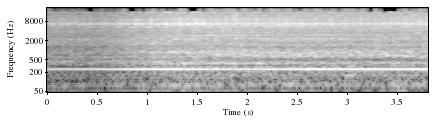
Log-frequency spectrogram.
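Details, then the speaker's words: 2005 Honda Accord 4-cylinder at idle: a steady humming whistle, louder at the air filter box and around the throttle body. IAC and PCV valves have already been replaced. The sound drops when a hose is removed; the owner suspects a vacuum, throttle body or intake manifold issue, unconfirmed. "in fact you stand right here you can hear it louder is like like a whistle usually when I remove this piece from the holes the Sun the sound stops"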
